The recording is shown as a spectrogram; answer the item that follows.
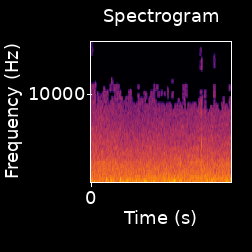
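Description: Wind buffeting the microphone in uneven low rumbles, over a steady rush of small waves washing on a rocky shore.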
